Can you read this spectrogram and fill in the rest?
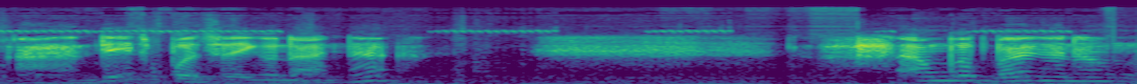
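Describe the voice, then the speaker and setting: A man's voice: fairly high pitch, sing-song, moderate pace, bright, forceful tone, heavily acted. A man playing a playful young man calling from his boarding house over the phone in a radio drama. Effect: phone call. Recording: noisy phone line from far off.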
